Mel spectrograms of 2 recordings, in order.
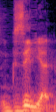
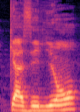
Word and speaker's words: Kzelian: mais ça se prononce xelian voilà Xian Xian Xian Xian pas caséan xéian xelian x non xelian Xan vous imaginez que sur le e il y a un accent aigu et que il y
